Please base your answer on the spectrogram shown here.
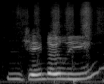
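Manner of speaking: ordinary talk, nothing marked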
